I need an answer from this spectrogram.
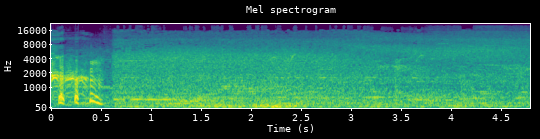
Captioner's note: laughs; water whooshing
